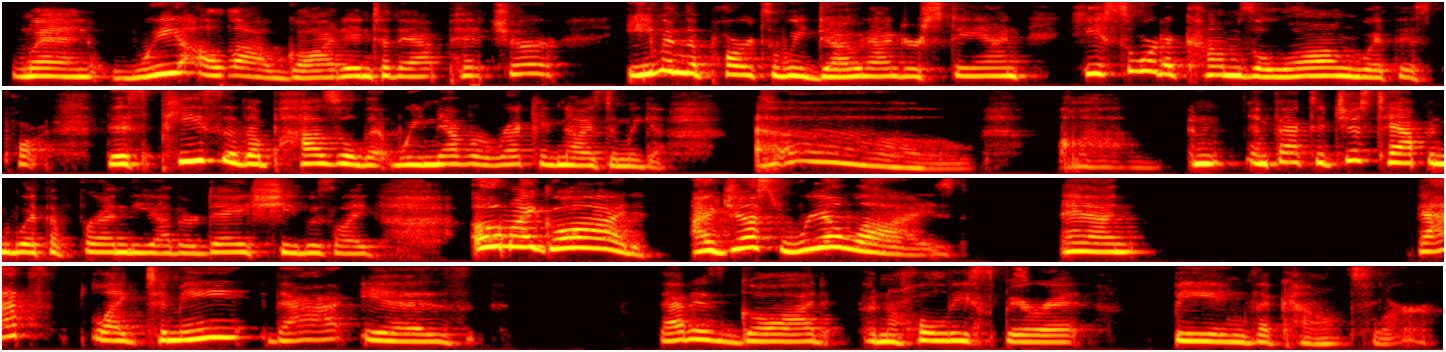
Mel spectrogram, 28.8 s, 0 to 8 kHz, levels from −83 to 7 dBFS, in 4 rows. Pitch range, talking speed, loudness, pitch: 220-275 Hz, 150 wpm, -22 LUFS, 250 Hz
